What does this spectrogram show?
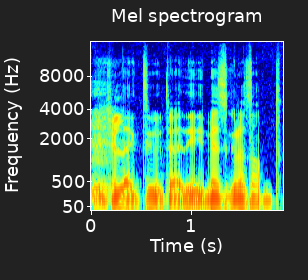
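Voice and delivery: clumsy, failed French accent. Playing a guide showing the listener around the city, in a bad French accent. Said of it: "I can't do a French accent".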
